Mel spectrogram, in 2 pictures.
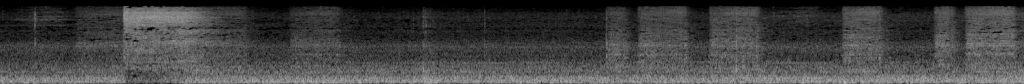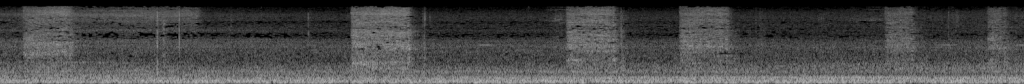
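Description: Passenger train rolling slowly past with a steady low rumble, cut by many short hissing bursts, the loudest about a second in.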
